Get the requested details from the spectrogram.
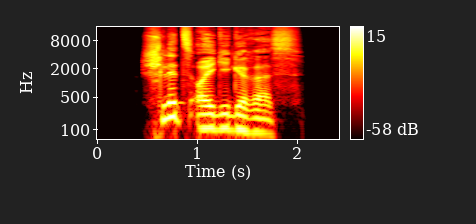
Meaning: strong/mixed nominative/accusative neuter singular comparative degree of schlitzäugig
- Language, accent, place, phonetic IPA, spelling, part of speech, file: German, Germany, Berlin, [ˈʃlɪt͡sˌʔɔɪ̯ɡɪɡəʁəs], schlitzäugigeres, adjective, De-schlitzäugigeres.ogg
